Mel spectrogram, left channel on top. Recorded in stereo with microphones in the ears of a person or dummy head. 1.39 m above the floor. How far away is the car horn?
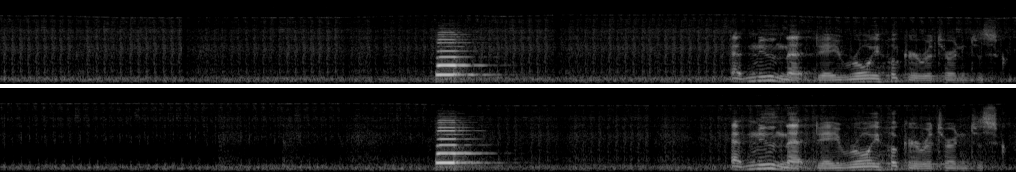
About 4 m.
